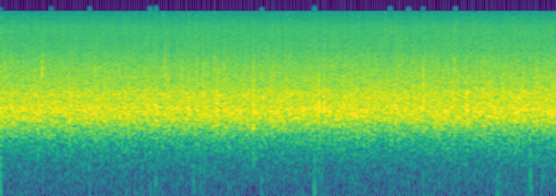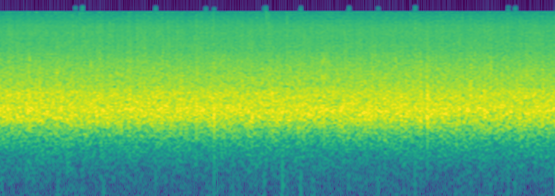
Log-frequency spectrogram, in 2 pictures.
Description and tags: The white noise created by falling rain.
